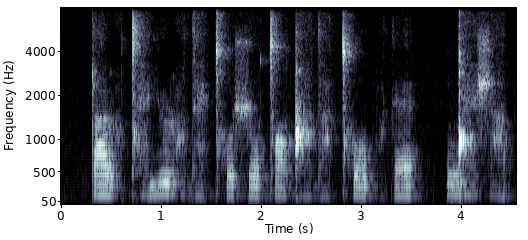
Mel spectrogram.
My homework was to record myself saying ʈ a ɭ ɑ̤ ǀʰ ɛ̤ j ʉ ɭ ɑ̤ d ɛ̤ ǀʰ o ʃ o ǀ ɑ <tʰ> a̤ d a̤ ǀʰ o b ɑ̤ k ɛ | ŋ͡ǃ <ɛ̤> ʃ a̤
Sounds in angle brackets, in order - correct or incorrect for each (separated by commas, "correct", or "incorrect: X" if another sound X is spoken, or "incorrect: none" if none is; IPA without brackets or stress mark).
incorrect: ǃ, correct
